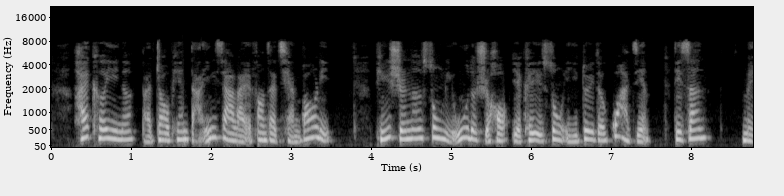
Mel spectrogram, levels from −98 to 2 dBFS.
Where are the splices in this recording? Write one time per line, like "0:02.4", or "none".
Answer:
0:07.7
